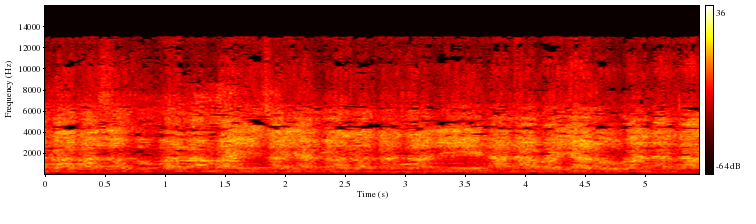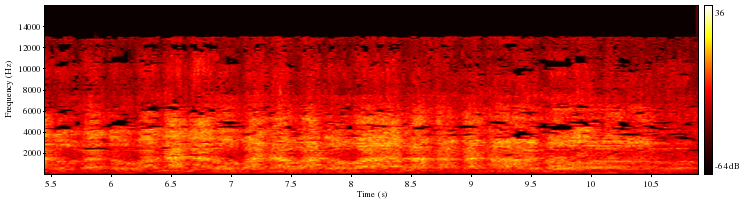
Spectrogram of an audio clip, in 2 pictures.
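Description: Buddhist Pali chanting by a group of voices reciting in unison, held on one low, steady pitch with a continuous rhythmic flow of syllables.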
